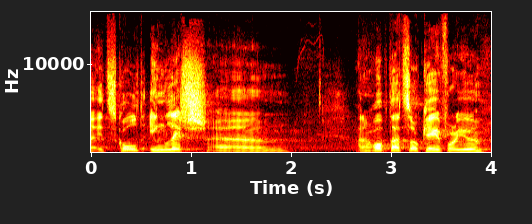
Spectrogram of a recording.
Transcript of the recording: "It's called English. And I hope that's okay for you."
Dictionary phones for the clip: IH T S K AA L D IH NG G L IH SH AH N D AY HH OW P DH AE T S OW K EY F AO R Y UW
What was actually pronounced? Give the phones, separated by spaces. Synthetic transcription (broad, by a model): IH T S K AA L D IH NG G L IH SH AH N AY HH OW P DH AE T S OW K EY F AO R Y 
